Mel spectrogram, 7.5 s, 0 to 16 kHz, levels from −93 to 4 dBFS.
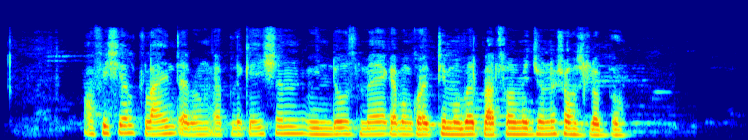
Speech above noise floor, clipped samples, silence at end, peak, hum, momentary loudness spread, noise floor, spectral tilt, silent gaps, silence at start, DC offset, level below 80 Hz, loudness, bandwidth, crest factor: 55 dB; under 0.1%; 1.2 s; -2 dBFS; none; 9 LU; -75 dBFS; -7.5 dB/octave; none; 0.85 s; under 0.1%; -62 dBFS; -21 LUFS; 7.6 kHz; 18 dB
